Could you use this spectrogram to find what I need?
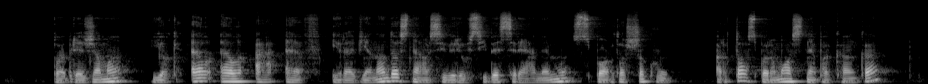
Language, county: Lithuanian, Kaunas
